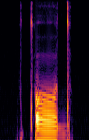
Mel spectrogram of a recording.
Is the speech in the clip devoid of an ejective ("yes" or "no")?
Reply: no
